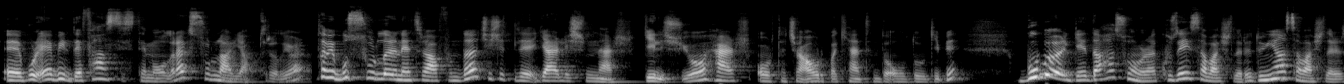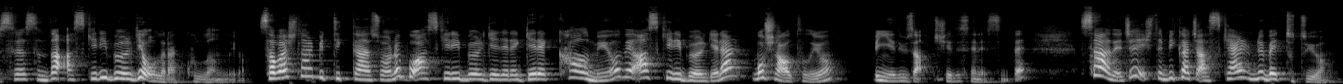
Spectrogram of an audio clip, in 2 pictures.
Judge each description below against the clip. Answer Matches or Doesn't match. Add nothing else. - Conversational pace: Matches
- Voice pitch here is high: Matches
